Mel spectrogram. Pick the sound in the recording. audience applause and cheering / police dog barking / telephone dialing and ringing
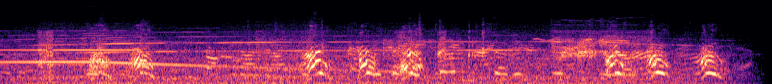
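police dog barking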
